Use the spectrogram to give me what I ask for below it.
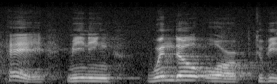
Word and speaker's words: He: And second and last character is pronounced He, meaning window or to be seen.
